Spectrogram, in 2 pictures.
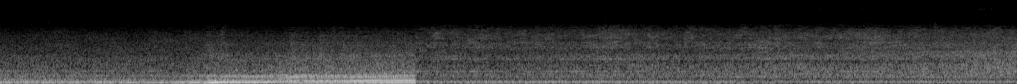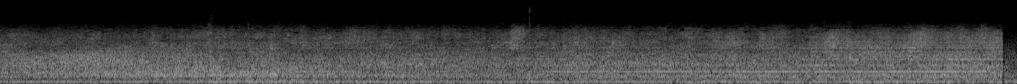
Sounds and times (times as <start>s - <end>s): Railroad car, train wagon: 0.0s - 20.3s
Train: 0.0s - 20.3s.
